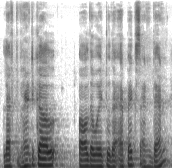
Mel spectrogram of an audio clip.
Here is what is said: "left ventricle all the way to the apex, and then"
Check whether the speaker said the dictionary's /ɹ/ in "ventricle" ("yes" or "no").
no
